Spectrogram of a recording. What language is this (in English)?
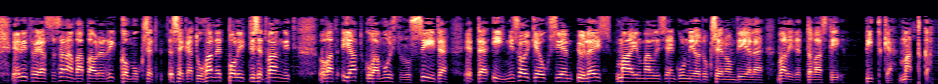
Finnish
